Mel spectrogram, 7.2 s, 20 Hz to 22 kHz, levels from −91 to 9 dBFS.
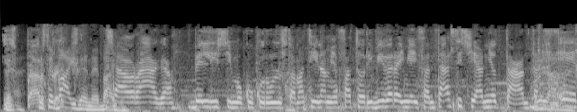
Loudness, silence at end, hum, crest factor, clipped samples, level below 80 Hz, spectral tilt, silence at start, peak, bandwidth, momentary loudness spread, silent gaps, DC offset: -13 LUFS; 0 s; none; 12 dB; under 0.1%; -32 dBFS; -4.5 dB/octave; 0 s; -2 dBFS; 9.4 kHz; 3 LU; none; under 0.1%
